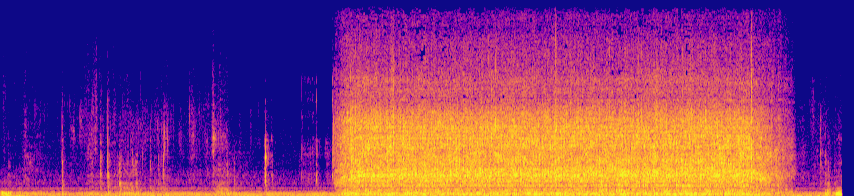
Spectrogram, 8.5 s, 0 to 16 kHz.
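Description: The electric handbrake actuator motor from a Range Rover L405 rear brake caliper, opened up and run on the bench, whirring steadily as it drives its belt and gears. It starts about three and a half seconds in and stops near the end. It spins freely, but water has got into the actuator, and it is doubted to have enough power to work under load.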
